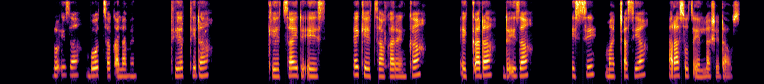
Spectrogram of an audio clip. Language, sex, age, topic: Gamo, female, 18-24, government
